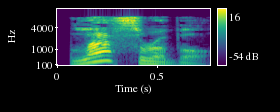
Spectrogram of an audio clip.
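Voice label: "lacerable", British English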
